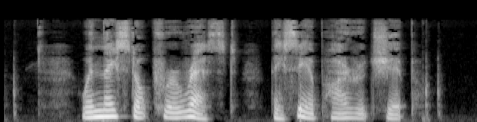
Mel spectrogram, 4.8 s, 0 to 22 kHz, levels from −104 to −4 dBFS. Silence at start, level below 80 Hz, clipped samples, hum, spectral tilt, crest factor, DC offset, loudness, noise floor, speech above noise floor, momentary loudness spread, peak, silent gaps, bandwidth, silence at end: 0.8 s; -58 dBFS; under 0.1%; none; -5 dB/octave; 20 dB; under 0.1%; -21 LUFS; -56 dBFS; 36 dB; 15 LU; -4 dBFS; none; 11.5 kHz; 0.75 s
